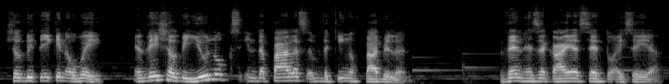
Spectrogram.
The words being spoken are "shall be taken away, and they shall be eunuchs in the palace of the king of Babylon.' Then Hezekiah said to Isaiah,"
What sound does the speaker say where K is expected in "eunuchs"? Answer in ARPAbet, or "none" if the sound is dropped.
K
